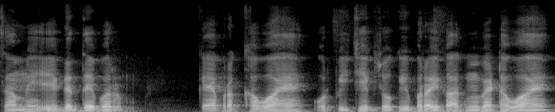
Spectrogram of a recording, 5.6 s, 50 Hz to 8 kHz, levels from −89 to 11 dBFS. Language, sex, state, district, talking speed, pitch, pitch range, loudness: Hindi, male, Uttar Pradesh, Shamli, 195 wpm, 115 Hz, 110-115 Hz, -19 LUFS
